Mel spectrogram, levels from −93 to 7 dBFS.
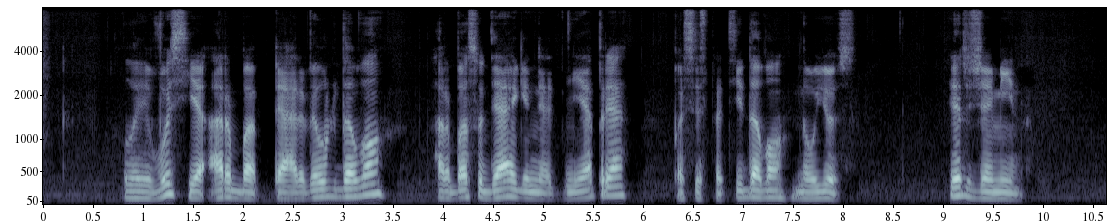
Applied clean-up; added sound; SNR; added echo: none; none; none; none.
